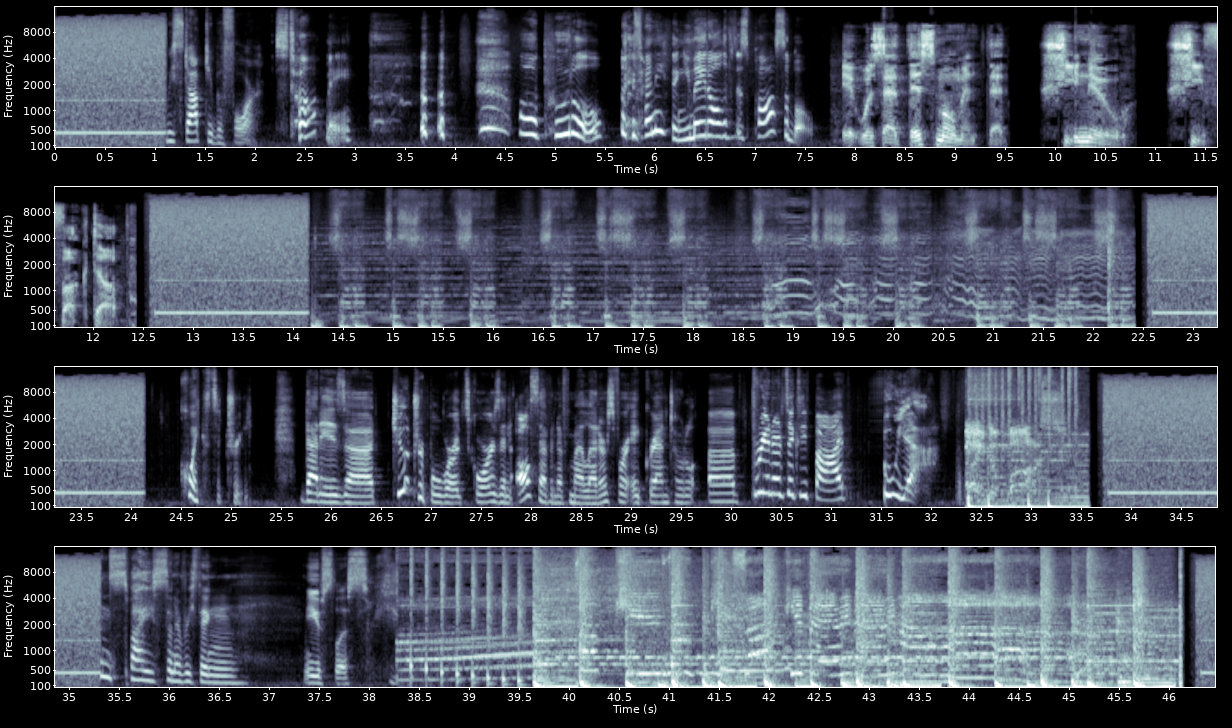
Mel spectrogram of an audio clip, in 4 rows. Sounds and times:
Speech: 0:04.6 - 0:12.4, 0:24.5 - 0:33.2, 0:35.3 - 0:36.8, 0:37.4 - 0:38.3
Music: 0:14.2 - 0:22.4, 0:32.4 - 0:33.6, 0:38.3 - 0:46.2.

